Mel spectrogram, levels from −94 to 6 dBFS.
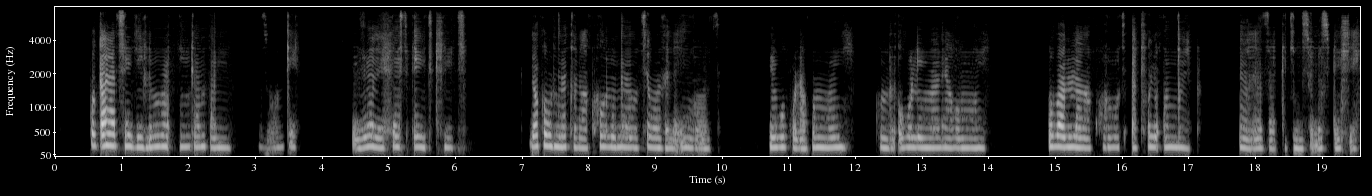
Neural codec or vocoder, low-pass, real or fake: codec, 44.1 kHz, 1.7 kbps, Pupu-Codec; 7.2 kHz; fake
